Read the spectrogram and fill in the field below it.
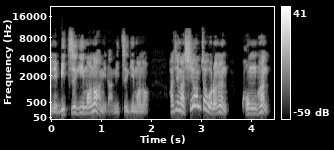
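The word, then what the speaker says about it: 貢ぎ物: 그래서 우리말로는 공물 쓴 건데 발음을 이제 미츠기모노 합니다.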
